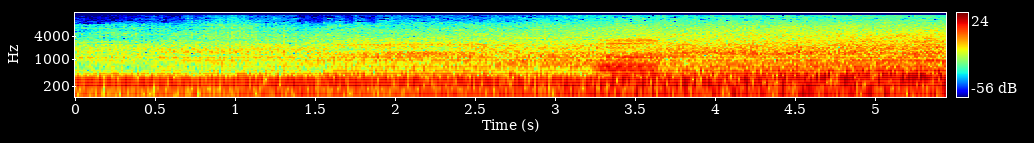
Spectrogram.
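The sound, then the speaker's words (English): A steady mid-pitched engine drones continuously, like farm mowing machinery running at a constant pace, with a brief spoken utterance over it. It is machinery mowing hay at a farm during haying season. “oh these guys are mowing. I wonder if that means I should be mowing too.”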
